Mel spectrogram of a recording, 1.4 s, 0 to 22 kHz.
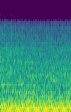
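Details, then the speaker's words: John Deere 317 garden tractor, just reassembled, engine running with an even, steady low drone, no misses or knocks; runs well, though intermittent backfire at shutoff and high-end rpm thought off. "sounds really good runs really well"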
